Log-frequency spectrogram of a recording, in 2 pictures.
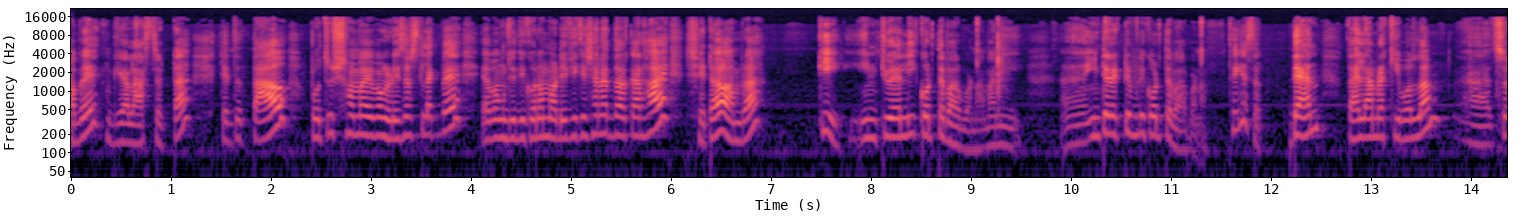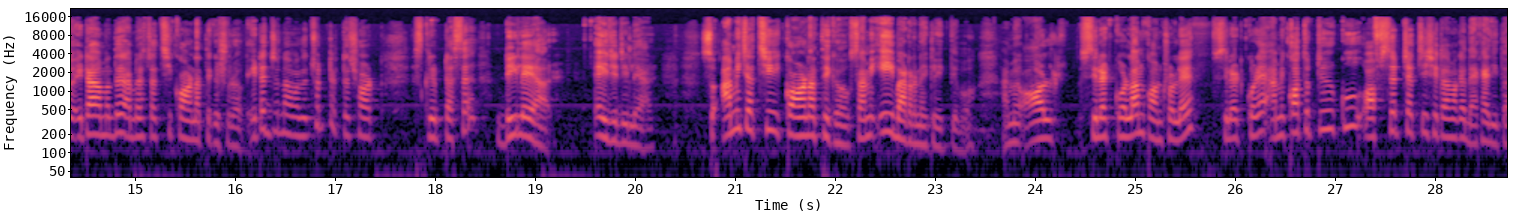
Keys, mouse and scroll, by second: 1.5 ctrl+z, 2.2 ctrl+z, 12.8 click, 13.3 space, 14.1 space, 17.9 click, 23.8 ctrl+a, 24.5 click, 26.1 click.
